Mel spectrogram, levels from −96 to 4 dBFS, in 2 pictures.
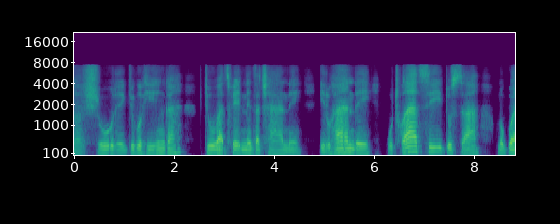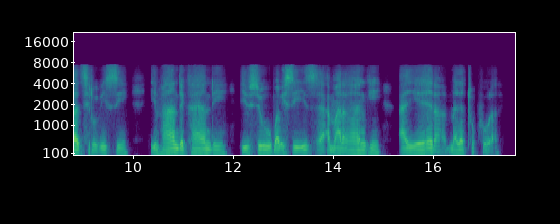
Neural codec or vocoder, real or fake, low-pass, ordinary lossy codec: codec, 16 kHz, about 1 kbps, DyCAST, with the encoder's durations; fake; 7.2 kHz; AAC, 32 kbps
